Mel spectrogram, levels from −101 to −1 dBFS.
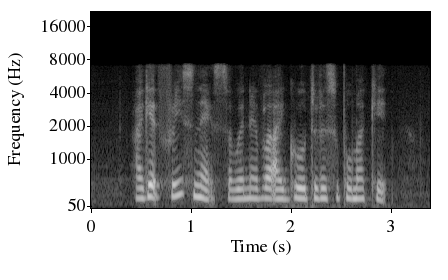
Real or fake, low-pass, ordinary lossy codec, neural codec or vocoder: fake; 7.2 kHz; none; codec, 16 kHz in and 24 kHz out, 0.6 kbps, FocalCodec, streaming, 2048 codes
